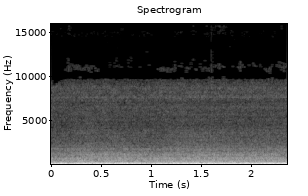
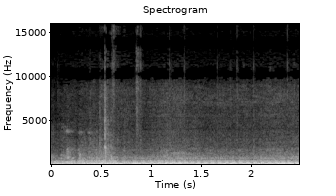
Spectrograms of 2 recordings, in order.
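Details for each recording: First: Diesel truck with 706,000 miles, code SPN 1328 FMI 31 (injector 6): idle stumble evens out at about 1000 rpm; low compression in cylinders 4, 5, 6, improved by valve adjustment. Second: Diesel truck with 706,000 miles, injector 6 fault code SPN 1328 FMI 31, low compression in cylinders 4–6, after valve adjustment, air filter off: steady smooth idle with audible turbo spooling, no knocks; runs much better than before.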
